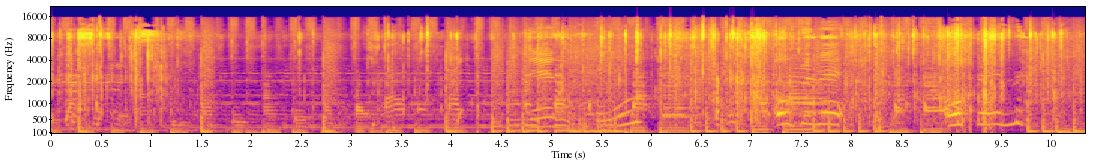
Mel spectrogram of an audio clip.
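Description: Crinkling and rustling of a clear plastic toy bag being pulled and torn open by hand, over background music.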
